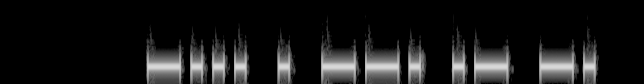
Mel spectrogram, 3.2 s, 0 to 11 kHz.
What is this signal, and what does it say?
Morse code, heard as a keyed tone, about 22 wpm, 700 Hz. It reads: BEGAN
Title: Sentences from Top 300 Words - New Word Drill - 22wpm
